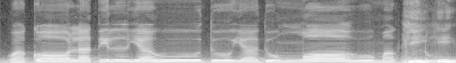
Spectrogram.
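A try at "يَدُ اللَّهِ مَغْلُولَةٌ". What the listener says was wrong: bukan hu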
